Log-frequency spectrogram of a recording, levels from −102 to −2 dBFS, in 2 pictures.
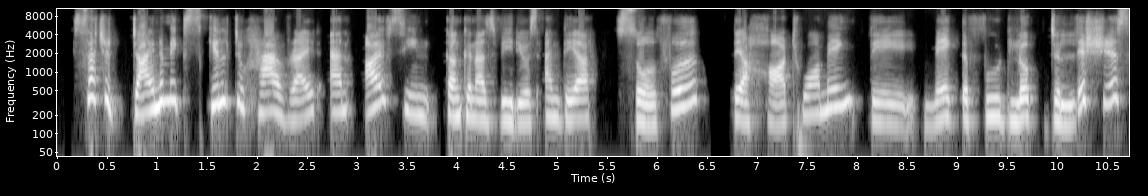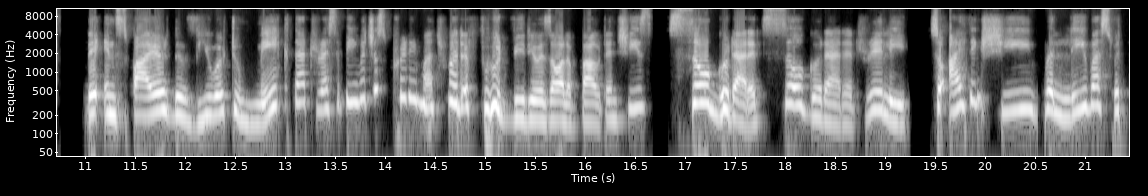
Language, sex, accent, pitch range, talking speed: English, female, Indian, 180-280 Hz, 175 wpm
